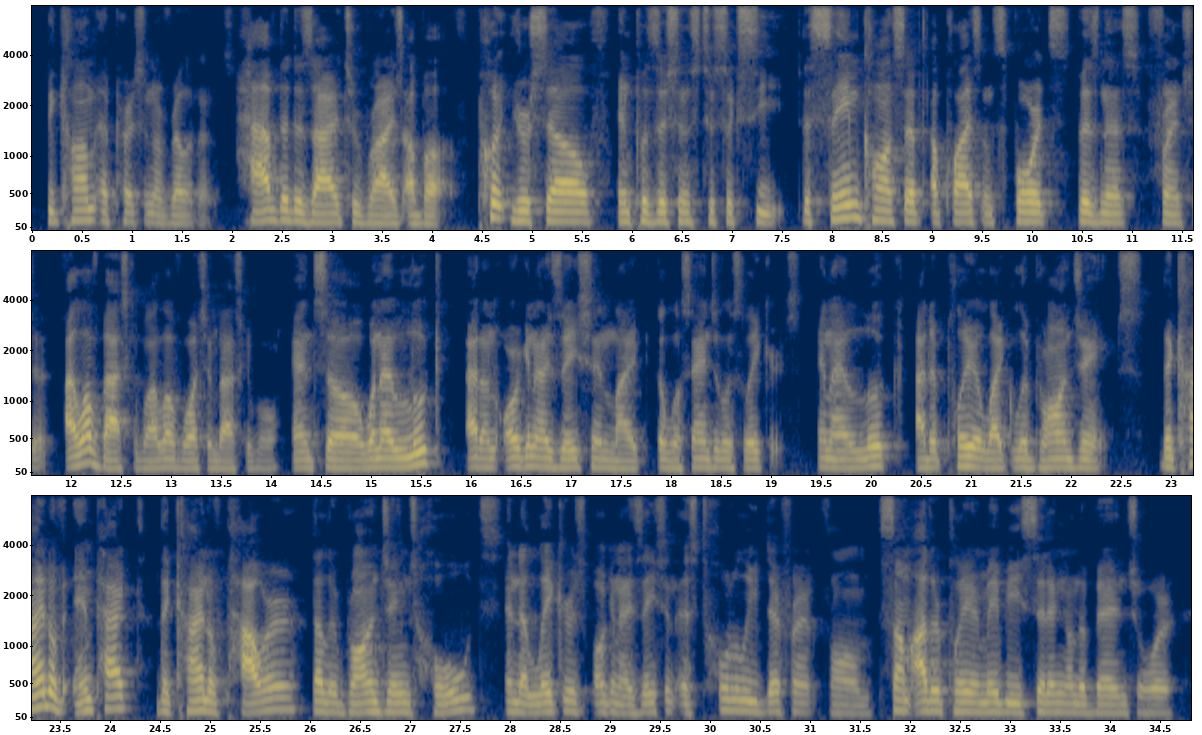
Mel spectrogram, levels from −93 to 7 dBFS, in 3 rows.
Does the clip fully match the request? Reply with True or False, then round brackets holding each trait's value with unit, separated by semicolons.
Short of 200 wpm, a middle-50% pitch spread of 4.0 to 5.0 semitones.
False (145 wpm; 2.8 semitones)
